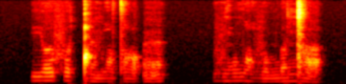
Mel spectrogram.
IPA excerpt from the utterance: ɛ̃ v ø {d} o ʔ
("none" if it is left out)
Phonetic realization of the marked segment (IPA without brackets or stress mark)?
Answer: tˤ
